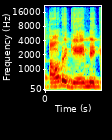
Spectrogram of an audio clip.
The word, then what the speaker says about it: Outagamie: So it's Outagamie County, and don't feel bad because if you're more than 30 miles away, you'll mispronounce it.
